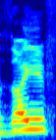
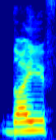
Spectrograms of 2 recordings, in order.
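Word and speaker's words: ضعيف: তো আপনাদের যদি ওরকম হয়, তো জয়ীফ দয়ীফ এটা ব্যাপার আছে। দয়ফুন মানে মেহমান, হ্যাঁ, দয়ফুন মানে হচ্ছে মেহমান।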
